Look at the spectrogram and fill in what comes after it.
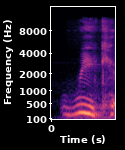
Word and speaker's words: Reek: Reek. It rhymes with leak.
